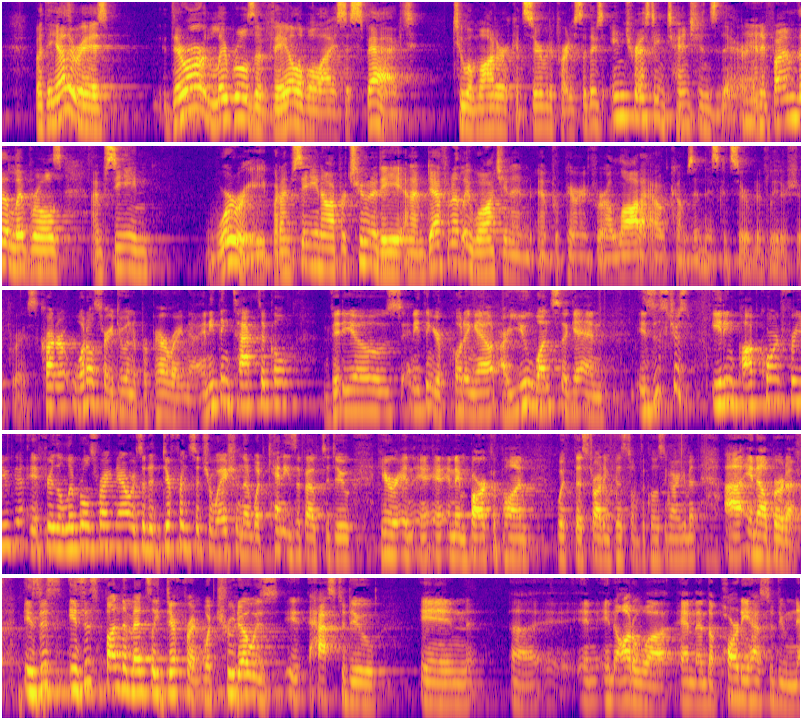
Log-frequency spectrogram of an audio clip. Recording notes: Live show recorded in Calgary, Alberta.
